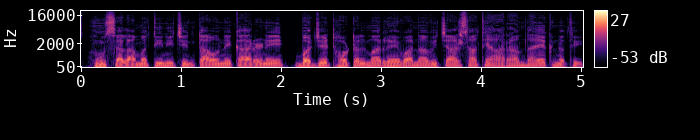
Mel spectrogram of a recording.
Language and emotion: Gujarati, fearful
